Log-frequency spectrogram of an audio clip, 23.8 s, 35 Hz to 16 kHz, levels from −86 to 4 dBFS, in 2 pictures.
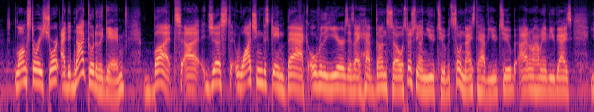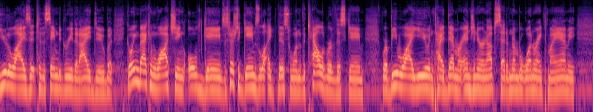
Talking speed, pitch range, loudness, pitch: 205 wpm, 115-135 Hz, -17 LUFS, 120 Hz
